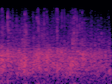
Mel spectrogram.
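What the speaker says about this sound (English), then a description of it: "Bit of round of applause started there for Andy. I think we should continue that." Round of applause for Andy Harrington at a personal development talk, steady dense clapping from an audience that holds at an even level throughout the short burst.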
